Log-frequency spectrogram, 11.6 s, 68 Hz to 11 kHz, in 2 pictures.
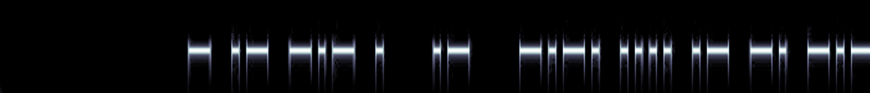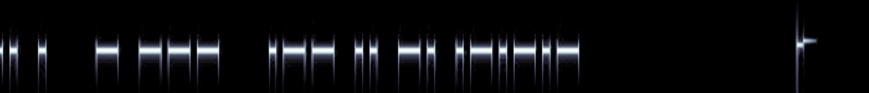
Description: Morse code, heard as a keyed tone, about 25 wpm, 700 Hz. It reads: TAKE A CHANCE TO WIN.
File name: practice / 25wpm / Sentences with 3-Word Phrases - 25wpm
